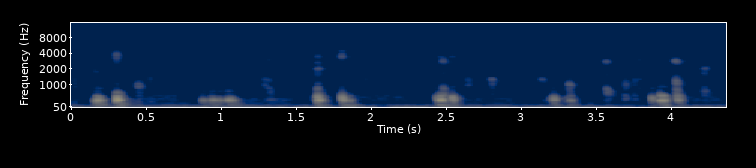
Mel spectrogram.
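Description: A large, uncut orange pumpkin with a dry stem and an intact rind that has not been hollowed is tapped on its ribbed rind with the long painted fingernails and fingertips of both hands. The taps are short, dull and low-pitched, landing mostly in quick pairs at an uneven pace. Each one dies away almost at once.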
